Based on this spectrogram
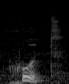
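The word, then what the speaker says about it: goed: Yeah the d at the end should be like a t sound. So hoot.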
